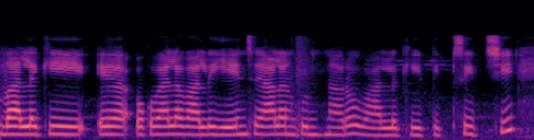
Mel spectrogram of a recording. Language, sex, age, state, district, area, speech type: Telugu, female, 18-30, Andhra Pradesh, Guntur, urban, spontaneous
